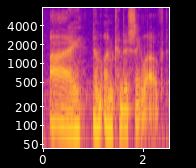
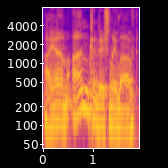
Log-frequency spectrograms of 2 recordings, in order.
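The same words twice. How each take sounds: First: The word "I" carries the main stress. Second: The word "unconditionally" carries the main stress. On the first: It is personally about oneself. "Emphasize the first word" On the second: It comes with no conditions. "And then we talked about the unconditionally"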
